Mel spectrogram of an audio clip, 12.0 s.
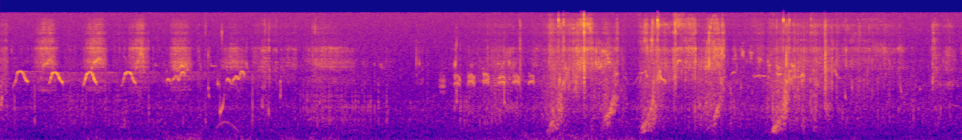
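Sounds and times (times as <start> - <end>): small songbird singing: 0.0 - 3.2.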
